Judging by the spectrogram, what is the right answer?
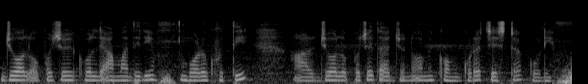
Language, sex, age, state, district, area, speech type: Bengali, female, 30-45, West Bengal, Jhargram, rural, spontaneous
